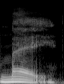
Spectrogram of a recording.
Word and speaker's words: me: They called these gifts the mi, pronounced may.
